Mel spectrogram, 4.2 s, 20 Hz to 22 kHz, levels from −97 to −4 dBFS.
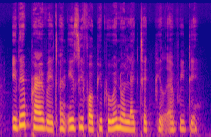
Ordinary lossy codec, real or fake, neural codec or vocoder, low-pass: none; real; none; none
